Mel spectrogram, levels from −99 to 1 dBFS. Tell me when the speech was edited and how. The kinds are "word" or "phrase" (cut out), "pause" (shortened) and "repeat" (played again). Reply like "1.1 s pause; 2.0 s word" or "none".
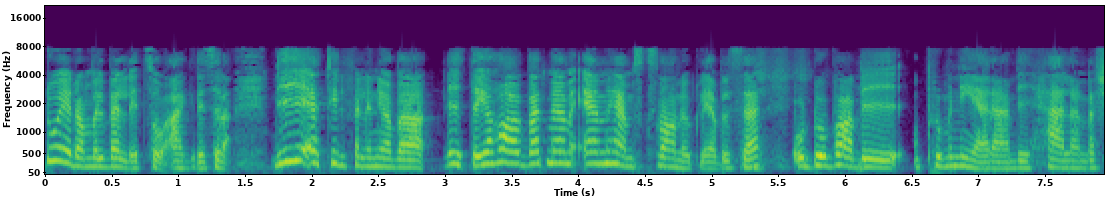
none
